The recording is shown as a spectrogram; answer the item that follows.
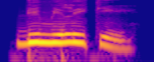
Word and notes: dimiliki: indonesian

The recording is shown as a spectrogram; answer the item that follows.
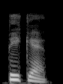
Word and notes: tiket: Indonesian

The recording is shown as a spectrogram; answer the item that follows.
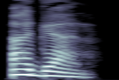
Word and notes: agar: indonesian

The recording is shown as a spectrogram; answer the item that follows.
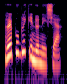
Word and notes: republik indonesia: indonesian

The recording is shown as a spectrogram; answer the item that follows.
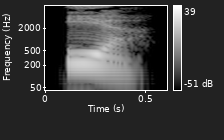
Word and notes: ia: indonesian

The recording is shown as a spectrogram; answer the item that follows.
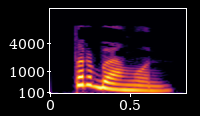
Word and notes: terbangun: indonesian

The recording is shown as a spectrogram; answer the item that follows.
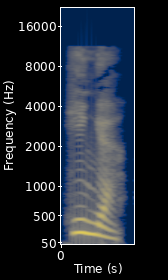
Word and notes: hingga: indonesian

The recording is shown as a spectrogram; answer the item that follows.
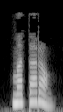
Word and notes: mataram: Indonesian

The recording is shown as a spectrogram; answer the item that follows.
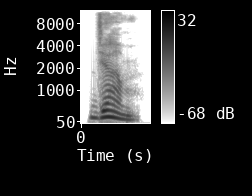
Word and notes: jam: indonesian

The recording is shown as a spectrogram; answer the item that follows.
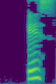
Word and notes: es: indonesian

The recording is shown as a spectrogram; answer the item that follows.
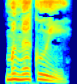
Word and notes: mengakui: Indonesian

